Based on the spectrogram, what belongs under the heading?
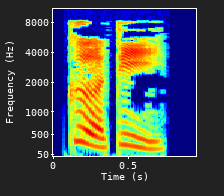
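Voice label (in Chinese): "各地", Mandarin Chinese; hsk; chinese flashcards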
